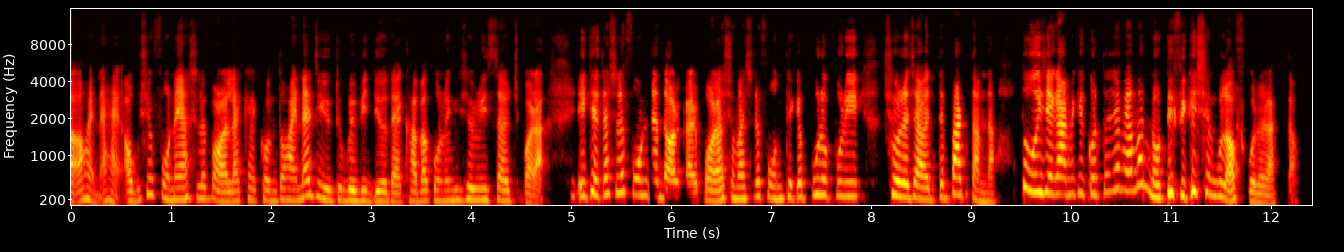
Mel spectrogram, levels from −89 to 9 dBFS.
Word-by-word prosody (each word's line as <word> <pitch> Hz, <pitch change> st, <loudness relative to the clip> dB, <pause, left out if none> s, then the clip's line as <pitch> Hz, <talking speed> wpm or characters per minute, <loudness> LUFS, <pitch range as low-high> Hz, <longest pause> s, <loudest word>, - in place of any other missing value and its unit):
হয় -, -, -3 dB
না। -, -, -4 dB
হ্যাঁ, -, -, -5 dB
অবশ্যই 205 Hz, +12 st, -6 dB
ফোনে 205 Hz, -2 st, 0 dB
আসলে 220 Hz, -2 st, -7 dB
পড়ালেখা 175 Hz, +2 st, 0 dB
এখন 190 Hz, 0 st, -7 dB
তো -, -, -4 dB
হয় 195 Hz, +1 st, 0 dB
না 265 Hz, -, +6 dB
যে -, -, -7 dB
YouTube 190 Hz, 0 st, -6 dB
ভিডিও 175 Hz, -1 st, -3 dB
দেখা 155 Hz, +3 st, -5 dB
বা -, -, +2 dB
কোনো 180 Hz, -1 st, -7 dB
কিছু 195 Hz, +2 st, -5 dB
রিসার্চ 190 Hz, -2 st, -3 dB
করা। -, -, +2 dB, 0.4 s
এই 255 Hz, -, +1 dB
ক্ষেত্রে 290 Hz, -2 st, +3 dB
আসলে 320 Hz, +2 st, -1 dB
ফোনটা 275 Hz, -1 st, -1 dB
দরকার। 175 Hz, -2 st, +3 dB
পড়ার 185 Hz, +1 st, +3 dB
সময় 215 Hz, -1 st, 0 dB
আসলে 250 Hz, +4 st, -5 dB
ফোন 225 Hz, -2 st, -4 dB
থেকে 245 Hz, 0 st, -2 dB
পুরোপুরি 270 Hz, -3 st, -1 dB, 0.4 s
সরে 265 Hz, -4 st, +6 dB
যেতে 205 Hz, +1 st, +2 dB
পারতাম 295 Hz, -9 st, +5 dB
না। 155 Hz, -, -3 dB, 0.3 s
তো -, -, -6 dB
ওই 330 Hz, -, +7 dB
জায়গায় 305 Hz, -1 st, +8 dB
আমি 290 Hz, -, -6 dB
কি -, -, -2 dB
করতাম 300 Hz, +2 st, -4 dB
যে, -, -, 0 dB
আমি 355 Hz, -, +4 dB
আমার 470 Hz, -, +2 dB
নোটিফিকেশন 315 Hz, +6 st, +4 dB
গুলো 250 Hz, -3 st, +3 dB
অফ -, -, -15 dB
করে 160 Hz, -3 st, -2 dB
রাখতাম। 145 Hz, -, -13 dB
225 Hz, 235 wpm, -26 LUFS, 185-290 Hz, 0.4 s, জায়গায়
